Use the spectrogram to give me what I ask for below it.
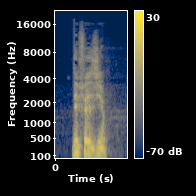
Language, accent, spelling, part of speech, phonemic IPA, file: French, Canada, défaisions, verb, /de.fə.zjɔ̃/, LL-Q150 (fra)-défaisions.wav
- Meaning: first-person plural imperfect indicative of défaire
